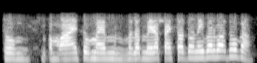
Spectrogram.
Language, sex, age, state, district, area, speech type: Hindi, female, 60+, Uttar Pradesh, Sitapur, rural, conversation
